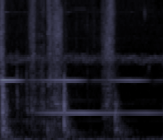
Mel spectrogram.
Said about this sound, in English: The window pounds the wood at the top of its run.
